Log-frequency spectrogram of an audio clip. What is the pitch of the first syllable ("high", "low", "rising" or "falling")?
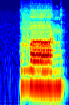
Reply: low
